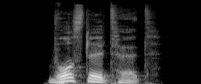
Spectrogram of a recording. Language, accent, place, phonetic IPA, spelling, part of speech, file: German, Germany, Berlin, [ˈvʊʁstl̩tət], wursteltet, verb, De-wursteltet.ogg
- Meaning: inflection of wursteln: 1. second-person plural preterite 2. second-person plural subjunctive II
